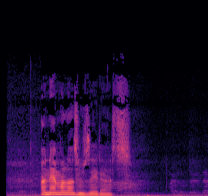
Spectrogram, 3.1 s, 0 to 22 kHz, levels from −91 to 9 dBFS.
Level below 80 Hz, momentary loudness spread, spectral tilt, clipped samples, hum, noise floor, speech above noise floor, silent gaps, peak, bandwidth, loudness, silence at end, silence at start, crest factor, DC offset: -48 dBFS; 25 LU; -4.5 dB/octave; under 0.1%; none; -47 dBFS; 24 dB; none; -6 dBFS; 14 kHz; -23 LUFS; 0 s; 0.1 s; 20 dB; under 0.1%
